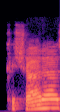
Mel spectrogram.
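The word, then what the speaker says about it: क्षर: So this kshara, just make it like a 1 syllable. It's kind of like a kshara. It's like not even a 2 syllable. It's kind of like you're stopping and then you're just saying it, letting it out.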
